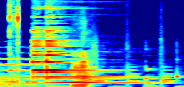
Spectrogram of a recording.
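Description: Two quick mouse clicks, then a bright bell ding that rings on and fades over about a second: the click-and-bell sound effect of a subscribe-button animation.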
